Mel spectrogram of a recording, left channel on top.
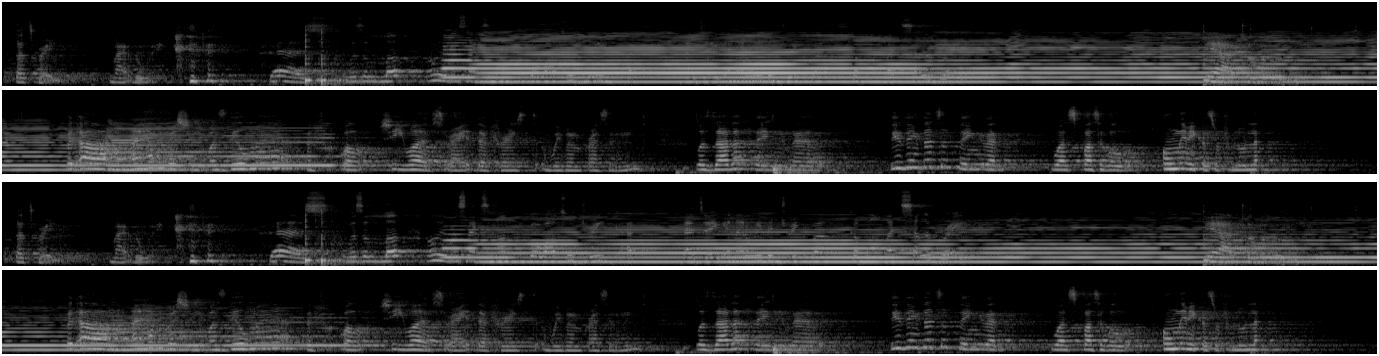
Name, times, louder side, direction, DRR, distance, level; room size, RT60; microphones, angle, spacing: voice 1, 0.1-0.8 1.1-2.2 2.6-2.7 3.0-3.1 12.0-13.1 14.4-22.0 22.6-23.8 24.2-25.1 25.4-26.3, equal, 5° left, 3 dB, 1.3 m, -35 dB
voice 2, 2.7-3.0 3.4-6.4 6.8-9.7, right 2 dB, 30° right, 7 dB, 0.7 m, -38 dB
sound 1, 4.4-17.2, left 3 dB, 55° left, 0.8 m, -28 dB
27.0 x 23.0 x 5.5 m, 3.0 s
head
